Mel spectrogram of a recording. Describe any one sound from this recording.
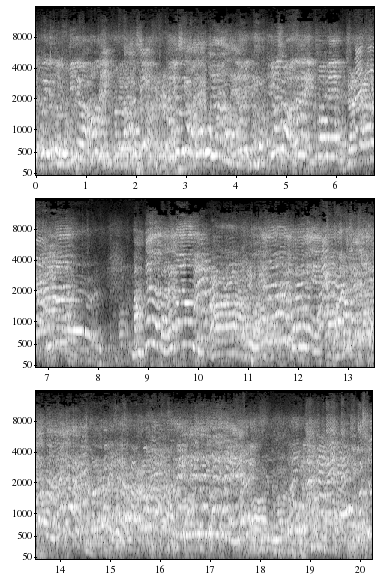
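Young women talk and call out with animation through microphones over loudspeakers.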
